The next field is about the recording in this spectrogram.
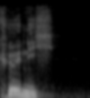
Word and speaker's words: König: Die, die Endung IG ist im Deutschen immer ich. Echt? Ja. Das ist Hochdeutsch. Ist immer ich. Das heißt König.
